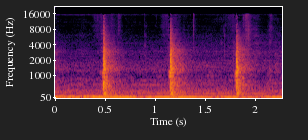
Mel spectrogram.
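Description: Kitchen knife chopping through boiled potato onto a plastic cutting board: three sharp chops, about two-thirds of a second apart.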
